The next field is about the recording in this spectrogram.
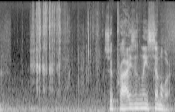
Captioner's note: crunches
